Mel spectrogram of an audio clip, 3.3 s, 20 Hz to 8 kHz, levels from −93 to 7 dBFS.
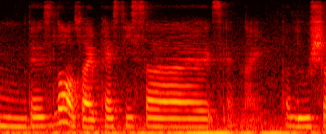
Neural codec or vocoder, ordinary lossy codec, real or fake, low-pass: none; none; real; none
